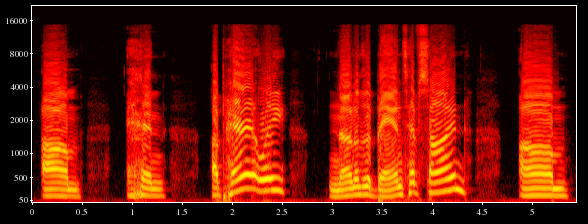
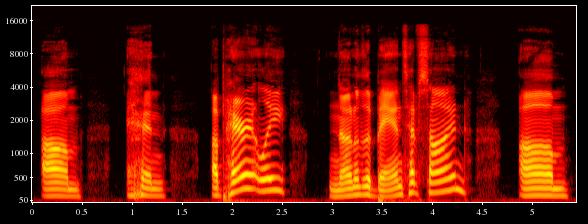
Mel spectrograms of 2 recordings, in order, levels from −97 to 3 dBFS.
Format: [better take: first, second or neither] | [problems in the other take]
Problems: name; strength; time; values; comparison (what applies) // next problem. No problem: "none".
second | distortion; heavy; 13% of the sound clipped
